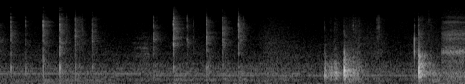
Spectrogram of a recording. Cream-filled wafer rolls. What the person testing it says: постукивают слышно что они остаются хрустящими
